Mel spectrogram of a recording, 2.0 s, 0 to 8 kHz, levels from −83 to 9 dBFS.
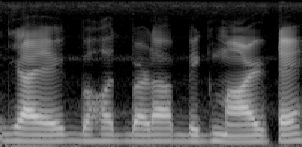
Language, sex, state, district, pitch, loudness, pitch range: Hindi, male, Bihar, Vaishali, 130 Hz, -18 LUFS, 125-130 Hz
